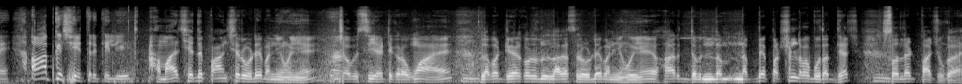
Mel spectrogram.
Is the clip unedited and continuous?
yes; 0 cuts

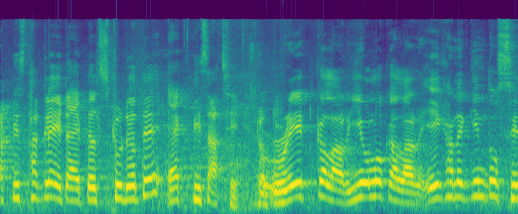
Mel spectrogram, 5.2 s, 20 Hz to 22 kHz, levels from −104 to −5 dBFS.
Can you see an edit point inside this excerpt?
yes; 1 cut; at 2.5 s

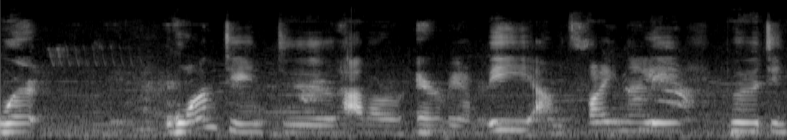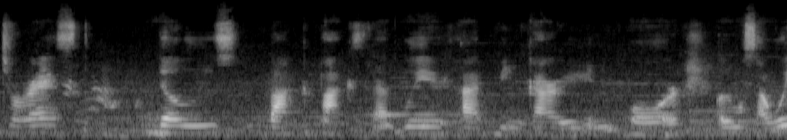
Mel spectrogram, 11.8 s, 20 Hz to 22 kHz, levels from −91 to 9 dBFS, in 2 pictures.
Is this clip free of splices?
yes; 0 cuts

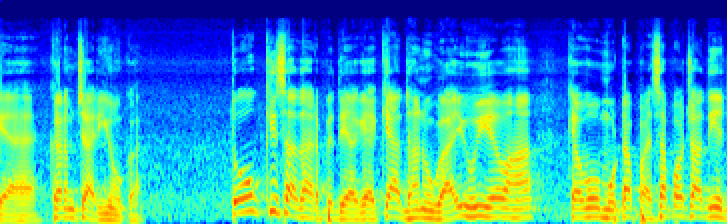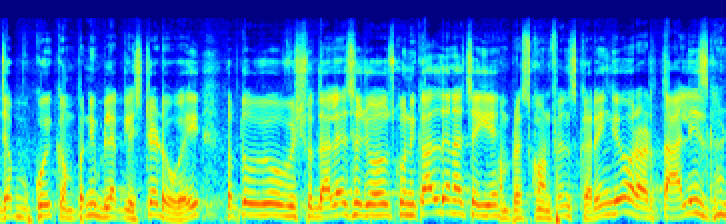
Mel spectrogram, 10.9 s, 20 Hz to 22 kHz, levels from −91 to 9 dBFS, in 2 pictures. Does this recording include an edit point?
yes; 1 cut; at 9.2 s

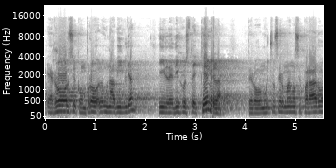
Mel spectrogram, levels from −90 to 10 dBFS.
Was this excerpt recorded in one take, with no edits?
yes; 0 cuts

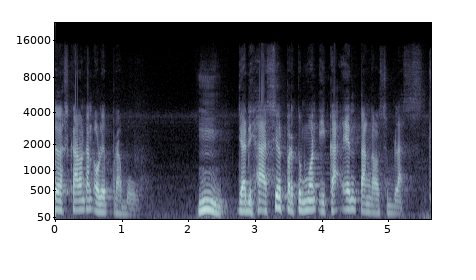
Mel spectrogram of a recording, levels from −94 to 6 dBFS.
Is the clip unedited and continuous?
yes; 0 cuts

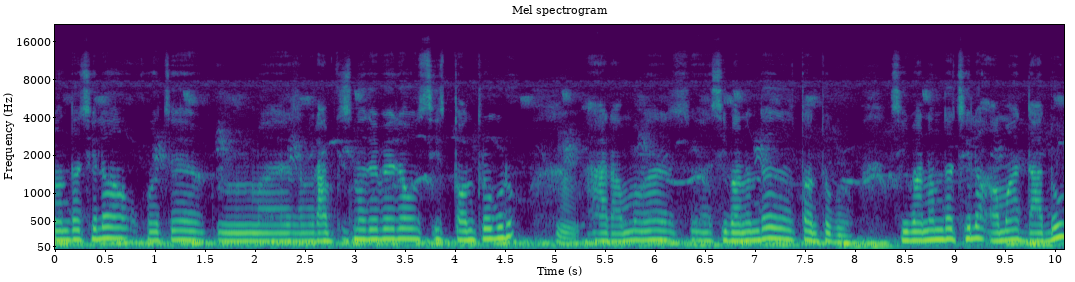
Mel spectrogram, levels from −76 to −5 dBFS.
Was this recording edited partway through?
no; 0 cuts

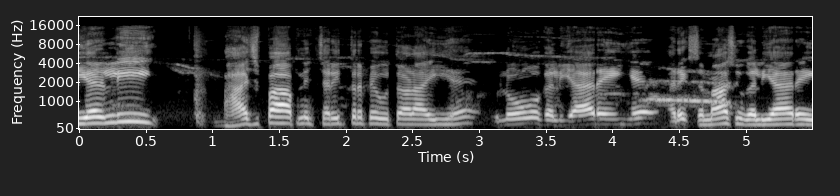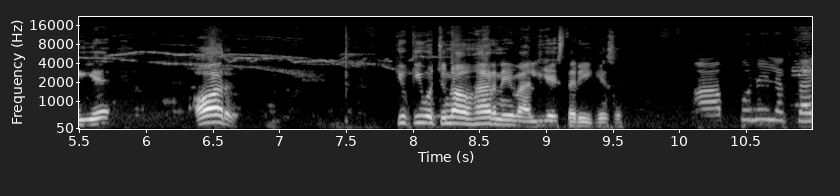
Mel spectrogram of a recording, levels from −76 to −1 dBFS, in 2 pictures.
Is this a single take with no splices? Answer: yes; 0 cuts

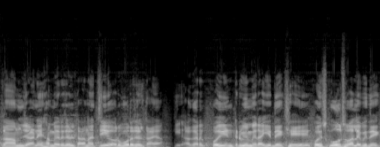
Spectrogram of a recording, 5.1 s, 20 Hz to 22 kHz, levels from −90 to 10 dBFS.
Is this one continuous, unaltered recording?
no; 1 cut; at 2.6 s

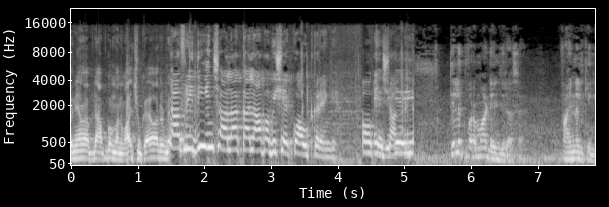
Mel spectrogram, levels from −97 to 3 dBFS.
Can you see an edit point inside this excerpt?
yes; 2 cuts; at 1.5 s, 5.1 s

